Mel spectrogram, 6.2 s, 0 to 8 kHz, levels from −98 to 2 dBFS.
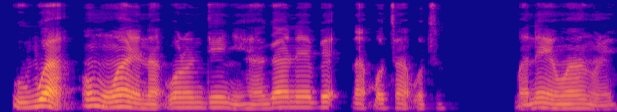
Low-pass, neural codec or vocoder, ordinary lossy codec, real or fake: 7.2 kHz; none; none; real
